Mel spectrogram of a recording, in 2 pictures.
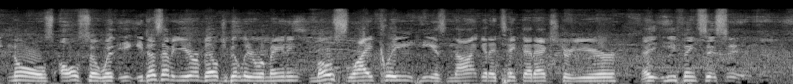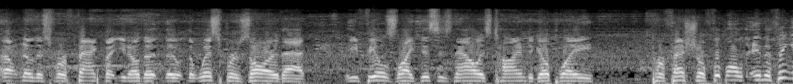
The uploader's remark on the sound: press conference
